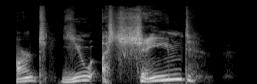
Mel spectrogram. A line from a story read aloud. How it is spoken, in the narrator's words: Legend asked, his voice rising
